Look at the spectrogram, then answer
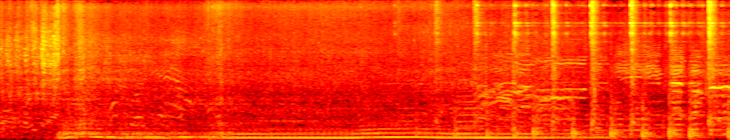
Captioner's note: truck revs engine; band playing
